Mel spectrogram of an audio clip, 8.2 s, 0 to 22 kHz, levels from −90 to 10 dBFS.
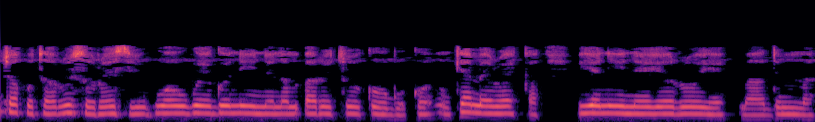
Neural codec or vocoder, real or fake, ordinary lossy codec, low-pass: none; real; MP3, 24 kbps; 5.4 kHz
